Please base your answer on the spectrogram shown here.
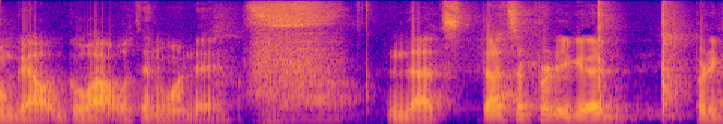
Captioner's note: blows air out; claps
